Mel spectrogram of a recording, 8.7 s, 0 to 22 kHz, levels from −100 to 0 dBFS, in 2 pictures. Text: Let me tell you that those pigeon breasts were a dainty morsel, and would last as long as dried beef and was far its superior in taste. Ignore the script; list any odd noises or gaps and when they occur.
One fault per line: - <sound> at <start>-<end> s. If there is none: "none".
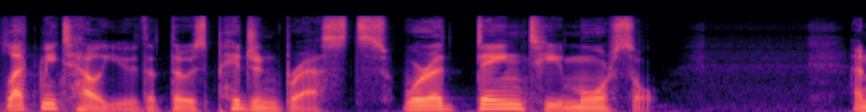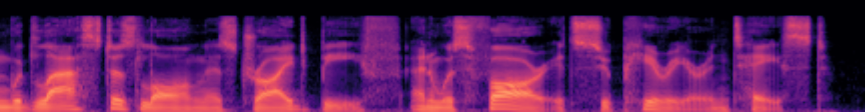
none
